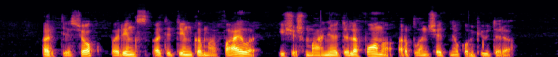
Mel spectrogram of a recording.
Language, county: Lithuanian, Kaunas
